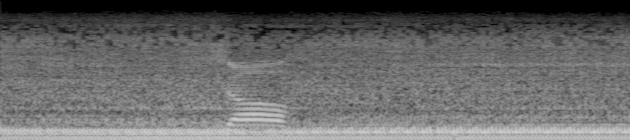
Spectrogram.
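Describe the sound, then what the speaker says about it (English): Steady low exhaust hum from a running car engine just after a crankshaft pulley repair, droning continuously throughout with a brief tonal squeal partway through and someone talking over it. "that humming's the exhaust"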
